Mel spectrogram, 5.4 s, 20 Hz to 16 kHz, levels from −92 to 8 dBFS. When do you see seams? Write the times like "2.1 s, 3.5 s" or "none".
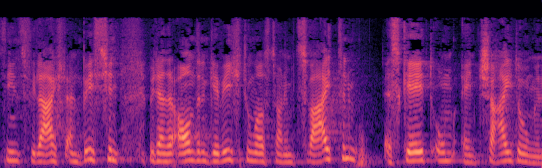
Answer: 3.8 s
